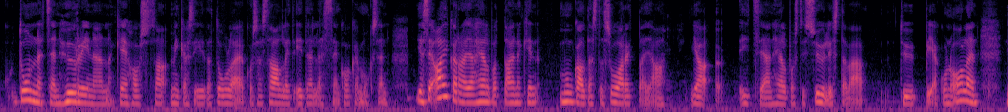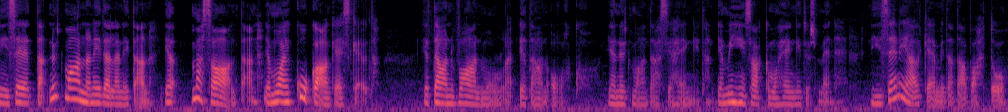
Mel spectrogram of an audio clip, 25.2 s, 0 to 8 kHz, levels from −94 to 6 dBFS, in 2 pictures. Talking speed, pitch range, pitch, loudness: 170 wpm, 150-190 Hz, 165 Hz, -36 LUFS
